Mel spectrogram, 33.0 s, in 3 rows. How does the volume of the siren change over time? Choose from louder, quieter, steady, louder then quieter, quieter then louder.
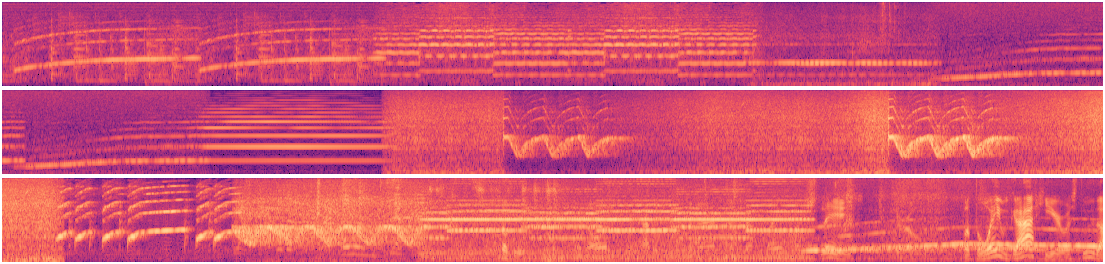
louder.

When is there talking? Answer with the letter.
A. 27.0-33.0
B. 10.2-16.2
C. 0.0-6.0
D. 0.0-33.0
A.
